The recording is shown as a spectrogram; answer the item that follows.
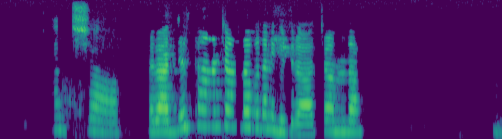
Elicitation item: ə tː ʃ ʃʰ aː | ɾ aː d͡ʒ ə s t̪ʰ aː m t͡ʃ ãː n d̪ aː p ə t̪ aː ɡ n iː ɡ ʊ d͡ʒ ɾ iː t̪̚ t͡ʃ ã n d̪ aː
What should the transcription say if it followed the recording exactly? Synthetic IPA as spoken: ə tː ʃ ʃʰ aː | ɾ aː d͡ʒ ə s t̪ʰ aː n t͡ʃ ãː n d̪ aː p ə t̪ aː n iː ɡ ʊ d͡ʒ ɾ aː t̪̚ t͡ʃ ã n d̪ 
